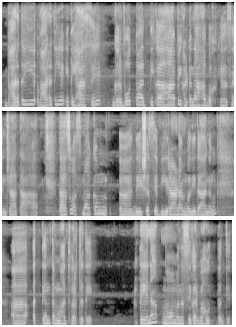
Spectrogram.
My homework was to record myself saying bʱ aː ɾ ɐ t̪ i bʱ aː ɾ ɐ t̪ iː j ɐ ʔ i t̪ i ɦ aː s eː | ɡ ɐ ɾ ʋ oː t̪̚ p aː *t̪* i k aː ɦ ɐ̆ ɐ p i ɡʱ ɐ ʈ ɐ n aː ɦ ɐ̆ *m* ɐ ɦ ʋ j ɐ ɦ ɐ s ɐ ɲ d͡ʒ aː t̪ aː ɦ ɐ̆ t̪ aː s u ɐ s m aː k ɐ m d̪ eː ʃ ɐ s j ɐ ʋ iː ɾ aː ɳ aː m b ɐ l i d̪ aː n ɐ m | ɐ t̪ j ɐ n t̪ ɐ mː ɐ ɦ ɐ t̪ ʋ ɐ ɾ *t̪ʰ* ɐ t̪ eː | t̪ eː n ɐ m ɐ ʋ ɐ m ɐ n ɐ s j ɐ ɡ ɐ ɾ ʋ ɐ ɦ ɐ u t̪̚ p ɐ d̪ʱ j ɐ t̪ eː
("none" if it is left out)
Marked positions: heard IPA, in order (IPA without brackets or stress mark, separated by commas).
d̪, b, t̪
